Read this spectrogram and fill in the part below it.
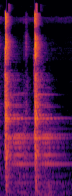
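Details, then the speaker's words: RV propane stove during pre-season system checks: two sharp igniter clicks with metallic ring as the burner struggles to light while dead propane and air purge from the lines; later burners light quickly. "see how it took a little while to purge the the dead propane air out of it then once it's one of them's lit I turned the other one on and those usually go pretty quick"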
